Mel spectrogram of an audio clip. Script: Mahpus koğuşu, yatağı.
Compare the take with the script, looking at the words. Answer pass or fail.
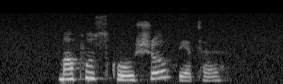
pass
